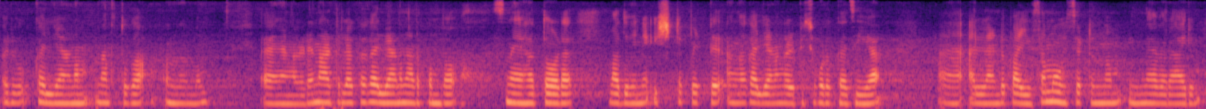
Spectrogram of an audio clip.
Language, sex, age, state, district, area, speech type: Malayalam, female, 18-30, Kerala, Thrissur, urban, spontaneous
